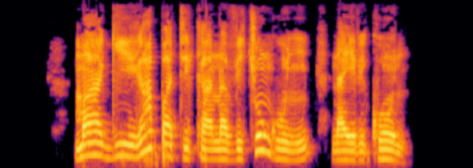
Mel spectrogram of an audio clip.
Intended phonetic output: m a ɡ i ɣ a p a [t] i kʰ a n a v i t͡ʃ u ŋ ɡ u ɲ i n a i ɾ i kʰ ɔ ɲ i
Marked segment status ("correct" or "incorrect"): correct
